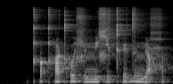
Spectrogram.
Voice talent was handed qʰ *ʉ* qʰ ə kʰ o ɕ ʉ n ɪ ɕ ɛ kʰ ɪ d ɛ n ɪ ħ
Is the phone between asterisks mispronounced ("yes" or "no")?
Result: yes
